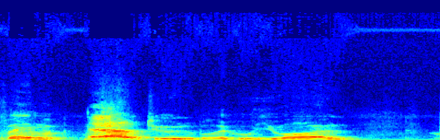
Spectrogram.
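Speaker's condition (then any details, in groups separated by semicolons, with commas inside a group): Cerebral palsy; from birth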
